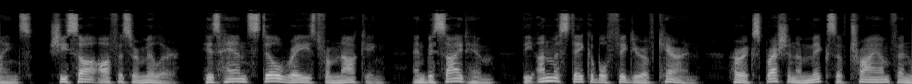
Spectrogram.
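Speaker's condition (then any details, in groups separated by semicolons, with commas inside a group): No condition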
